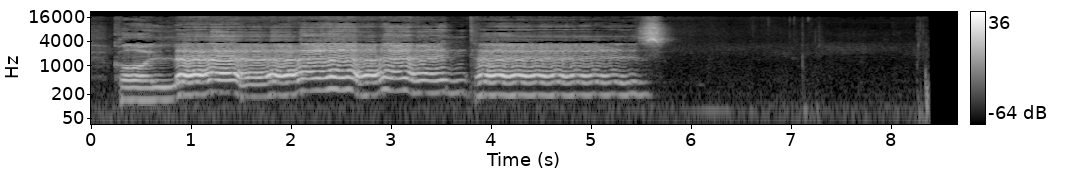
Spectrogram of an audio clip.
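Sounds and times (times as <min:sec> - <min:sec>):
bass voice singing: 0:00.2 - 0:05.8.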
